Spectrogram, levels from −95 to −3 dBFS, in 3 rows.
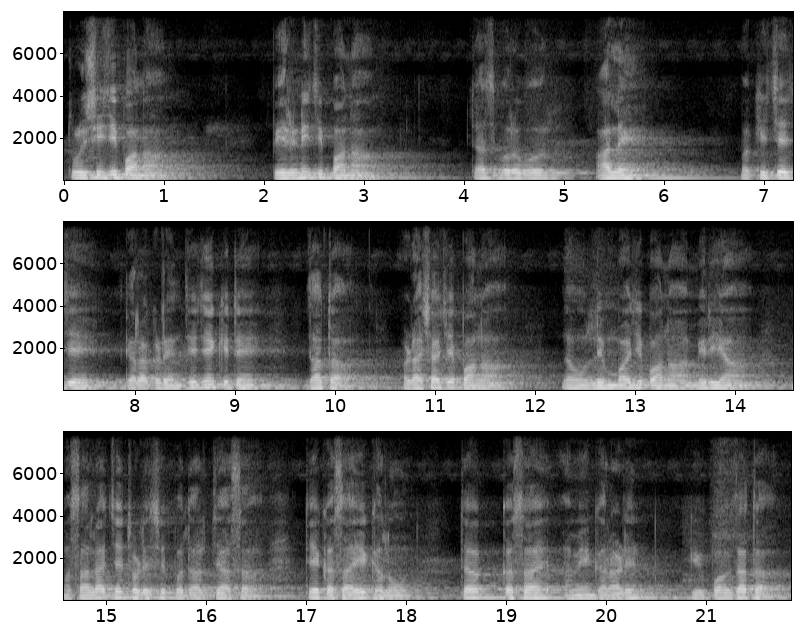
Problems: none marked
